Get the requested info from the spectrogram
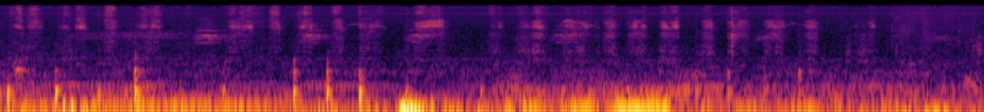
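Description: Dry-erase marker squeaking and scratching on a whiteboard in short, irregular handwriting strokes, with small taps as the tip meets the board. There is one louder knock about four seconds in.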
